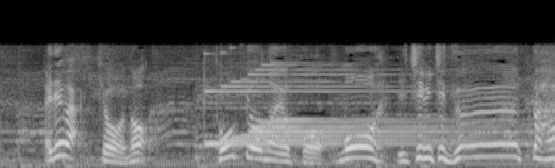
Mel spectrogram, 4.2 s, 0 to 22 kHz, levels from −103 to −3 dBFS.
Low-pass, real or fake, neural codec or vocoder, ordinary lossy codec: 7.2 kHz; real; none; none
